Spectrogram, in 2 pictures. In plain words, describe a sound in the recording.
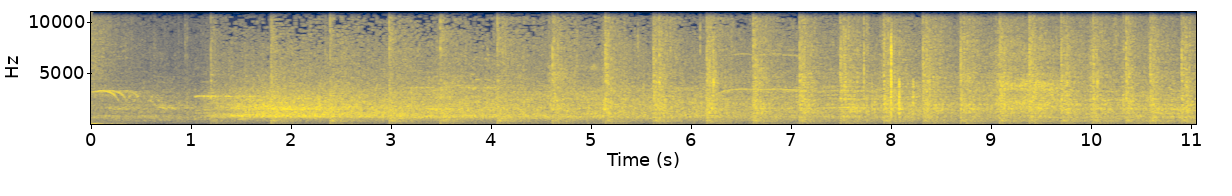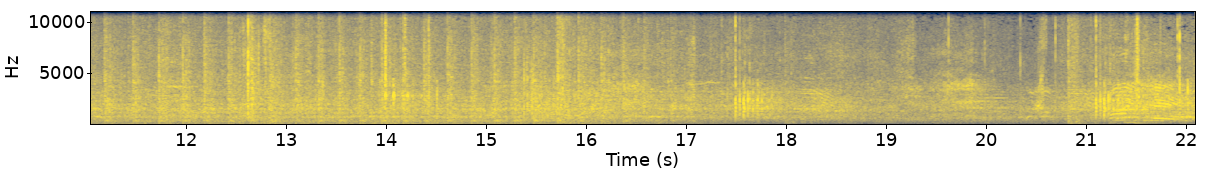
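Skates scrape across ice.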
